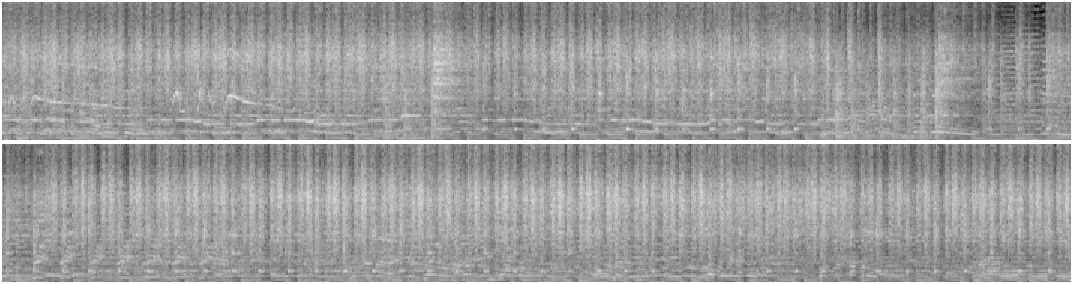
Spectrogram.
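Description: Band music for dancing: a melody moving in short steps over a steady, fast percussion beat.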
